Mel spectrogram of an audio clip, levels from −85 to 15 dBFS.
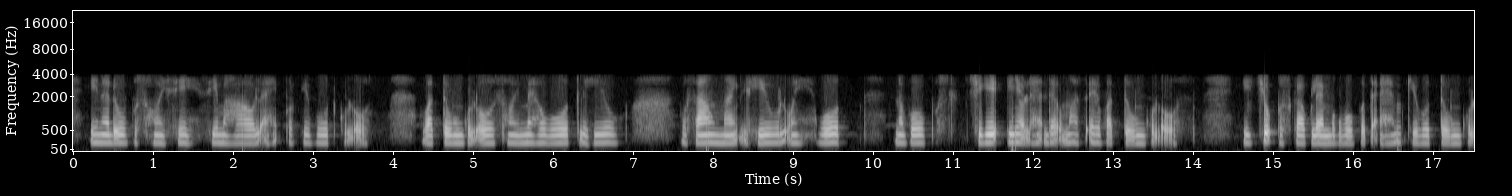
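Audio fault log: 2.12, 7.92, 11.74 and 16.56 s: packet loss with pitch repetition. The gaps at 2.12 and 7.92 s last 20 ms each, which fits a single lost 20 ms packet. The gaps at 11.74 and 16.56 s last 40 ms each, which fits two lost packets. The receiver fills each gap by repeating the last pitch period. Because every gap is shorter than the fade-out, each one sounds like a brief held, buzzy tone rather than a dropout.
4.94, 9.92 and 14.9 s: audio missing between chunks. At each point about 20 ms of sound is absent, and the material on either side is butted together with no silence, so a small skip is heard. The even spacing of about 5 s points to a likely cause: a recorder or processor working in 5 s blocks and dropping a short piece at each block changeover. The speech on either side of these joins sits within the telephone band of 250 Hz to 3.7 kHz.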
